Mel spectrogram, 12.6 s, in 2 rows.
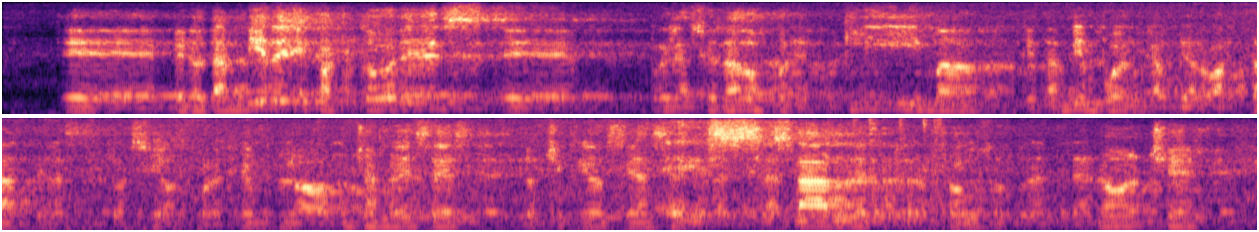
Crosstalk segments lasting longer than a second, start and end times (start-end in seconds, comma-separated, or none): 9.5-11.0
